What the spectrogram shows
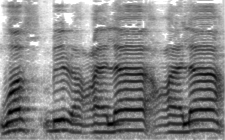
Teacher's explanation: তারপর ওয়াসবির আলা ওয়াও সাদ জবর ওয়াস মোটা হবে, ওয়াসবির আলা আইন চাপ দি আলা লাতে এক লিপ টান হবে।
